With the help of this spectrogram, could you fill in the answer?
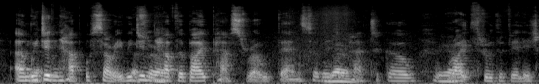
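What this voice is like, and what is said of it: Monmouthshire accent, Bristol and Welsh touches. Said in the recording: “My accent, people have often been puzzled by it, because it's got a touch of Bristol, a touch of Gloucester, and a touch of Welsh. ... So it's probably just a Monmouthshire accent.”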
